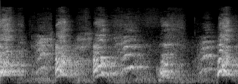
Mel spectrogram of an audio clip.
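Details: Repeated barking from Milky the Labrador Retriever, about five harsh barks spaced roughly half a second apart, each sharp in onset and fading quickly.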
